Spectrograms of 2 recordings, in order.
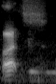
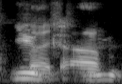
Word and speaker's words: Ute: He plays for the Utah Utes or Utes. That's how you pronounce that damn team name. Utes. Utes.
